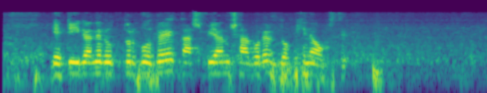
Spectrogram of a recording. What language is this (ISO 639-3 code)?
ben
